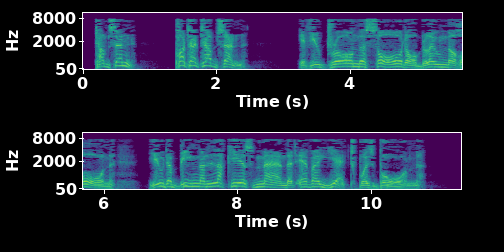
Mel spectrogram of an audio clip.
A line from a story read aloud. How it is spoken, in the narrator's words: An angry voice called out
